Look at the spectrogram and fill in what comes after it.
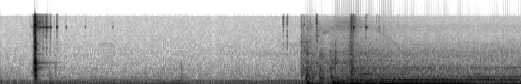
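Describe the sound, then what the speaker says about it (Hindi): A Toyota Glanza car: a sharp click, a few small mechanical sounds, then the engine cranks and catches at once, settling into a steady idle hum nearby. "गाड़ी को स्टार्ट करके दिखाते हैं ये देखिए"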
